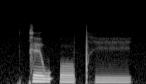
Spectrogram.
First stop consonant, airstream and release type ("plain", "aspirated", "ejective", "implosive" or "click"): plain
